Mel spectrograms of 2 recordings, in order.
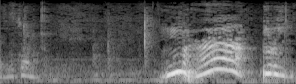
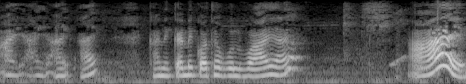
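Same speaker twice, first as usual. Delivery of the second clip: hushed, much softer coaxing; soft call; 6 semitones lower, 6 dB quieter than usual. Pretend. Mother softly calls her baby in for a secret. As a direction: draw the baby close quietly.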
